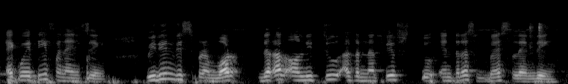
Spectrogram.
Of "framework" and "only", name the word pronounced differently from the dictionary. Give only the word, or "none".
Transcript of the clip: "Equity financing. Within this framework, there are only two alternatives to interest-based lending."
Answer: framework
